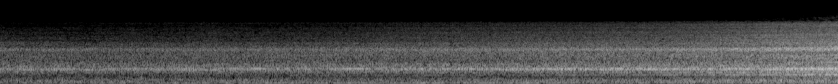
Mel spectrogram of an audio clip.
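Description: PKP Intercity EU44 'Husarz' (Siemens Taurus) electric locomotive and its passenger coaches approaching, growing steadily louder as they near, with a steady high whine over the running noise.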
